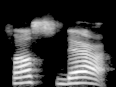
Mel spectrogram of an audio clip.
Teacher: Pada sod dia memiliki sifat hamas itbaq dan isti'la. Kalau nggak kita berikan hamas itbaq dan isti'lanya, maka dia akan mirip dengan zai.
